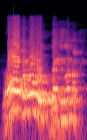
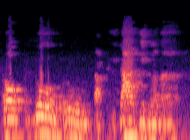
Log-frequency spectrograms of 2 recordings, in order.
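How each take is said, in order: First: Higher and louder, words driven hard; stern rebuke. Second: Slow, lower, drawn-out mock of a lazy congregant; lazy excuse. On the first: Shown as a demonstration. Preacher reading the verse as a rebuke, forceful. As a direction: say it as the correction it is. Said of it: "Itu ayat teguran". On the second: Preacher mimicking a church member's lazy excuse, slow and low. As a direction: drag it out like a sleepy excuse. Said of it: "Dia bilang".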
